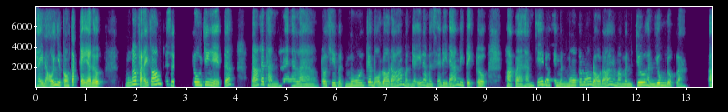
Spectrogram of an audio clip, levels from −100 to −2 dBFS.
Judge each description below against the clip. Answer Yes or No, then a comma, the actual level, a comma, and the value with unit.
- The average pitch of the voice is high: Yes, high, 220 Hz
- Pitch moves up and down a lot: Yes, wide, 6.1 semitones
